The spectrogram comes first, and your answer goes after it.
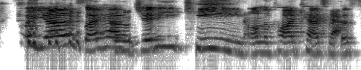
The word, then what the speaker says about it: Kiehn: It's Kiehn, actually. Kiehn, it's German.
